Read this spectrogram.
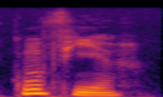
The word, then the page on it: candy: [ˈkæn.di]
